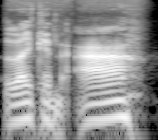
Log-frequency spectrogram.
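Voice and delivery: ordinary talk, nothing marked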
